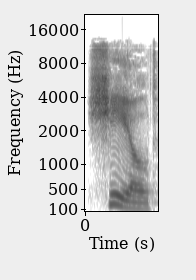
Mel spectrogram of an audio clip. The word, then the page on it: shield: American English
